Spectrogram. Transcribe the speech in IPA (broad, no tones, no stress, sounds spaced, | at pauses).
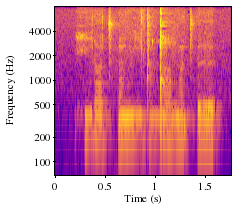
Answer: h i ɾ ɔ t͡sʼ õ v i d ɔ ŋ͡ǃ ɔ v ɔ̃ t͡sʼ ɵ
